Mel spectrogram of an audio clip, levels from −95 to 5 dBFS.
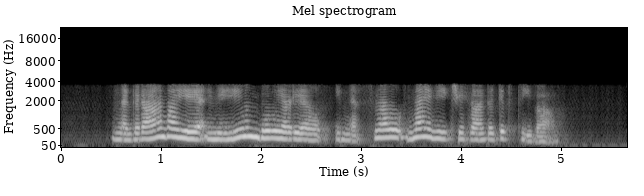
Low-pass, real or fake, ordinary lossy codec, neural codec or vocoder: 3.6 kHz; fake; none; codec, 16 kHz, 0.5 kbps, FreqCodec, smaller model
